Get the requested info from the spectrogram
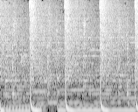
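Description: Upbeat electronic dance background music with a steady kick drum about two beats a second over held bass notes.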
